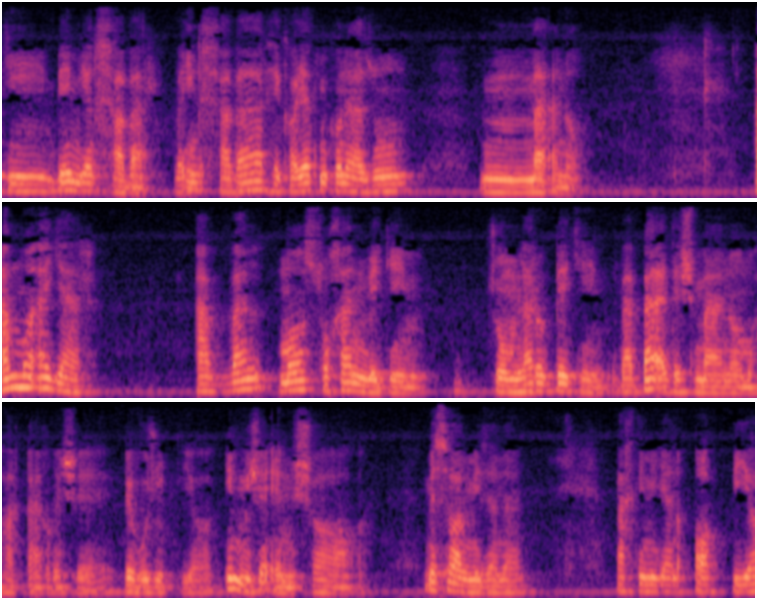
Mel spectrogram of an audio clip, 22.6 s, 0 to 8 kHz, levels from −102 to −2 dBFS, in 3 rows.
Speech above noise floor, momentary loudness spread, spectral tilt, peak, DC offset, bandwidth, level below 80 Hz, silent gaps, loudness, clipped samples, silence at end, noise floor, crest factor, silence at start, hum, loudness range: 30 dB; 12 LU; -8 dB/octave; -8 dBFS; under 0.1%; 7.4 kHz; -52 dBFS; none; -28 LUFS; under 0.1%; 0 s; -57 dBFS; 20 dB; 0 s; none; 3 LU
